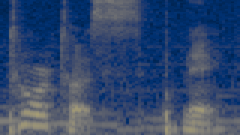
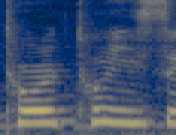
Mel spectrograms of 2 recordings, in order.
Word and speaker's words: tortoise: Nate the Great and the Tardy Tortoise. 이 tortoise 하지 마시고 tortoise라고 발음하셔야 돼요. 이거는 그 OI가 OE로 발음되지 않는 이상한 경우예요.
